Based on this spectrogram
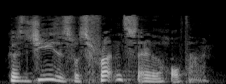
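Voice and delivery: ordinary delivery

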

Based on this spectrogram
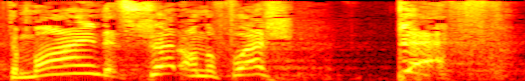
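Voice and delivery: "flesh" rising high, then a pause and "death." breathed out hushed; emphatic pause before death. Shown as a demonstration. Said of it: "That's how he says it".

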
